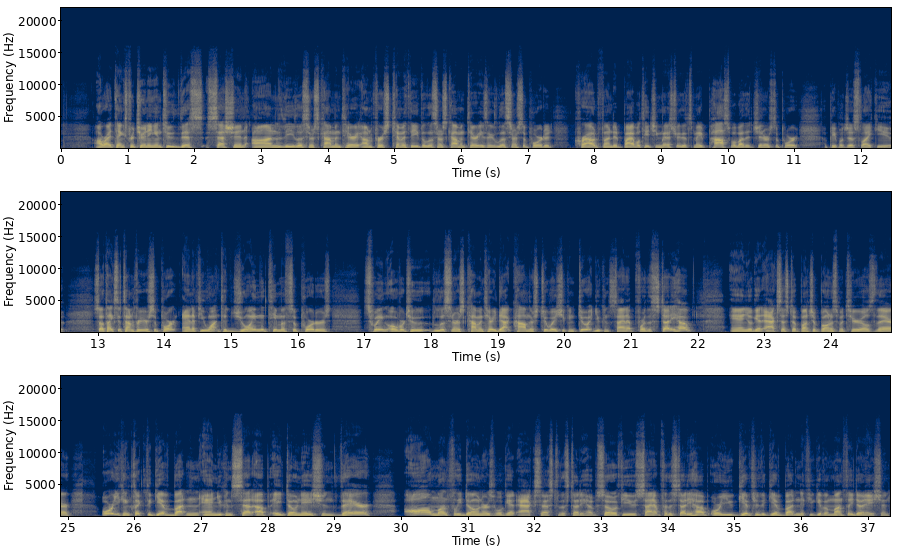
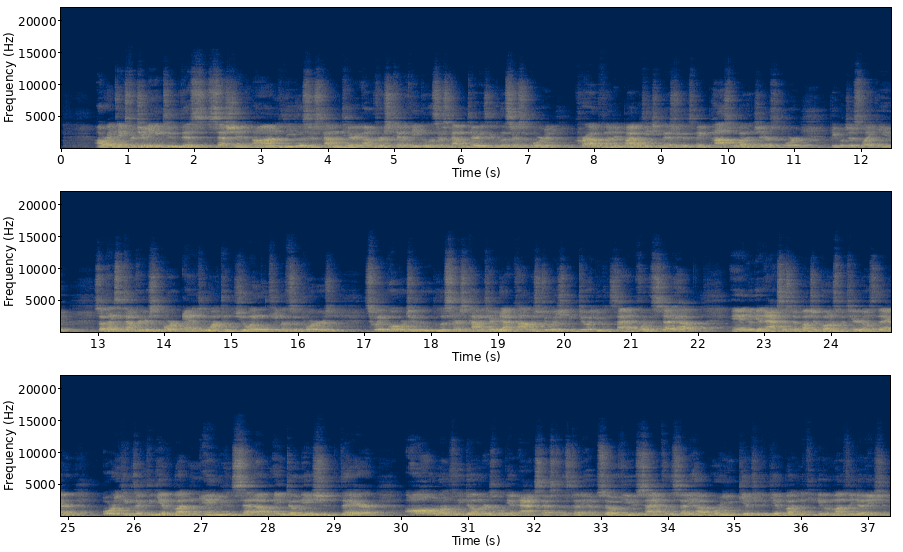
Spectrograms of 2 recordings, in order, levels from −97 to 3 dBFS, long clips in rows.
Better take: first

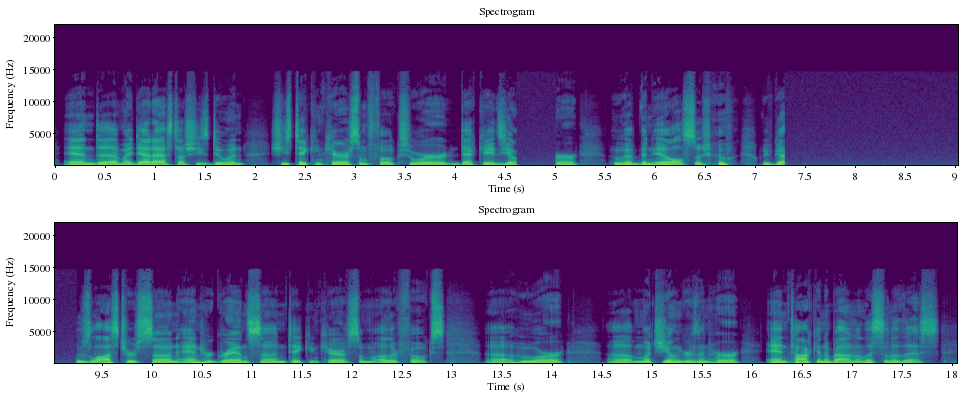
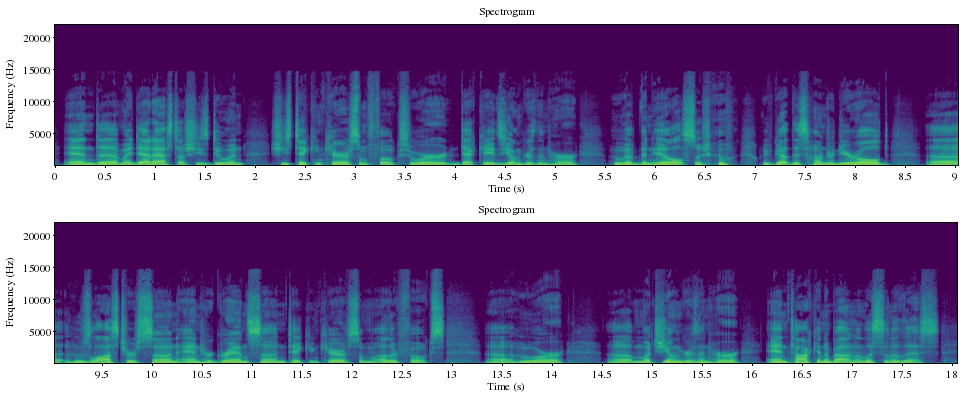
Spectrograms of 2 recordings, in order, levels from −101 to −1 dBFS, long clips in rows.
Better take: second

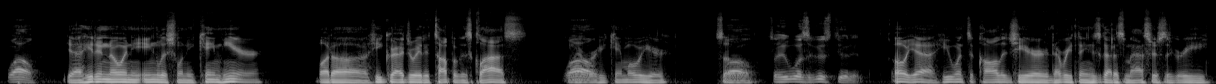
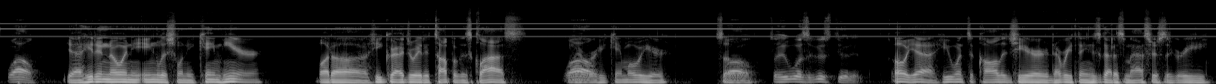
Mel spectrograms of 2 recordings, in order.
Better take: first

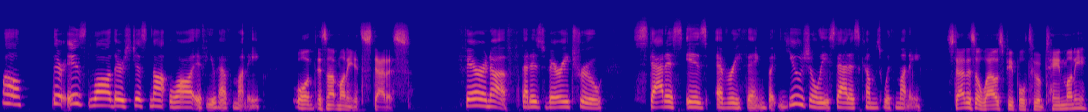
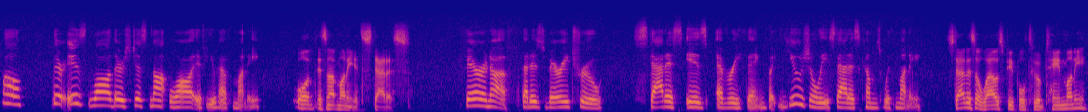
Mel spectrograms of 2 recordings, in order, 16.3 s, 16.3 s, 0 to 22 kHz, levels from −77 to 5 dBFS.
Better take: first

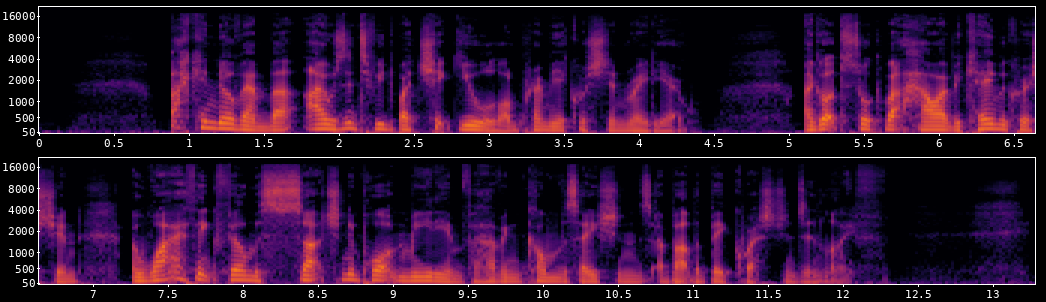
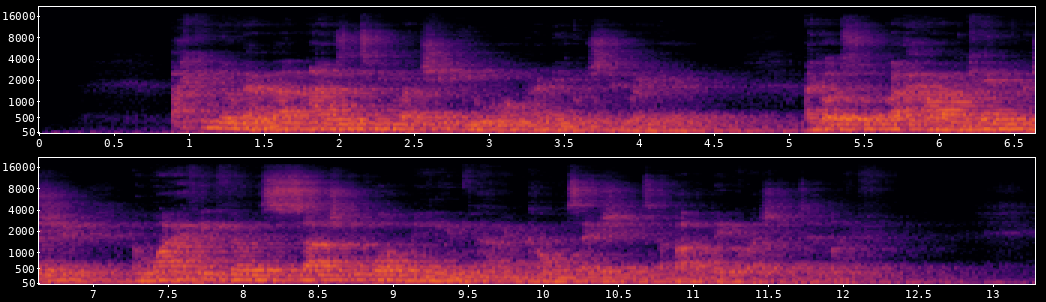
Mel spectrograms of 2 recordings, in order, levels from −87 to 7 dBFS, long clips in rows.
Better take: first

